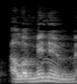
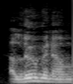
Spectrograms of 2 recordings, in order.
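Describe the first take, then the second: First: It is said the British way. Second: It is said the American way.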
